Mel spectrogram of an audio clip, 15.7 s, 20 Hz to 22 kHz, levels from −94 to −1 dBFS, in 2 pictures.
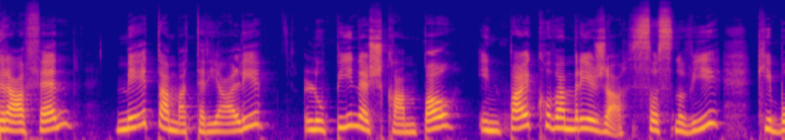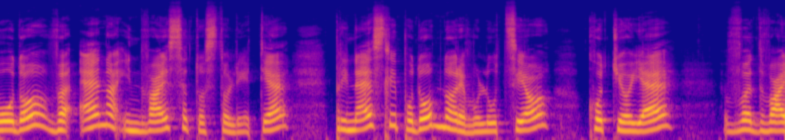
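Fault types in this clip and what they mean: Nothing in this speech recording stands out as a technical fault, so there's nothing to list here.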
